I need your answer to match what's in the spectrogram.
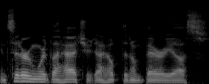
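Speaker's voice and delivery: low, mumbled mutter under the breath. Praedicots speaks to Domf, muttering under his breath. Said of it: "Under his breath to Domf".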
